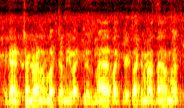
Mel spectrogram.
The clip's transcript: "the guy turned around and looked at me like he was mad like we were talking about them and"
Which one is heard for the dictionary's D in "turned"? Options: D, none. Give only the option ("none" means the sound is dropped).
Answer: D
